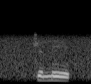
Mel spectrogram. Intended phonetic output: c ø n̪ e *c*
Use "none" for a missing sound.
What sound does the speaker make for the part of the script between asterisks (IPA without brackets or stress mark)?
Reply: none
